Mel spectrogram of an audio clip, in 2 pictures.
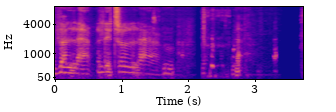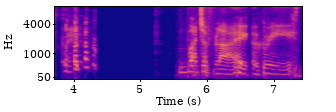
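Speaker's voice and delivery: creepy, eerie creature voice. A speaker quoting an occasional helpful voice, in a creepy Wendigo voice. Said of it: "Are you transmitting through creepy Wendigo voice?".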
